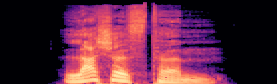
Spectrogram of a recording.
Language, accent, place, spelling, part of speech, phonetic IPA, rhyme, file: German, Germany, Berlin, laschestem, adjective, [ˈlaʃəstəm], -aʃəstəm, De-laschestem.ogg
- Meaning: strong dative masculine/neuter singular superlative degree of lasch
